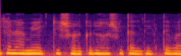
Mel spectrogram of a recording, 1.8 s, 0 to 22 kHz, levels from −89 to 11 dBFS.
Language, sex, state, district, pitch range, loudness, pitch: Bengali, female, West Bengal, Alipurduar, 195-210 Hz, -11 LUFS, 205 Hz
